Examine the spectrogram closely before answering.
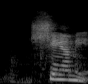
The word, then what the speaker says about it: chamois: cleaned this is my stampin chamois s-h-a-m-m-y i've had people look for them in the online store and spell it wrong and then they don't come up this chamois these are fabulous for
